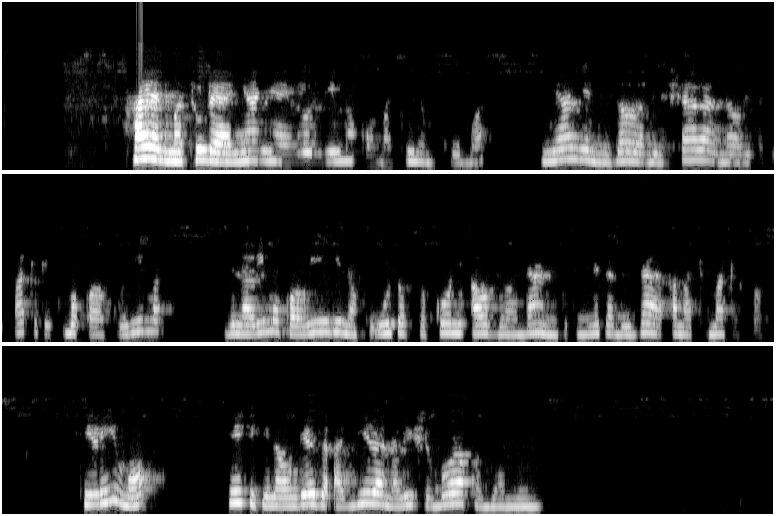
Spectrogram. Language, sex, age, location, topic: Swahili, female, 18-24, Dar es Salaam, agriculture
